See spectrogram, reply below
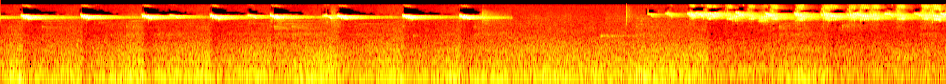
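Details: Black redstart chicks in a Portuguese nest, eyes open and feathers coming in, beg with sharp high squeaky notes about twice a second, then a brief pause, then a denser run of thin calls.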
